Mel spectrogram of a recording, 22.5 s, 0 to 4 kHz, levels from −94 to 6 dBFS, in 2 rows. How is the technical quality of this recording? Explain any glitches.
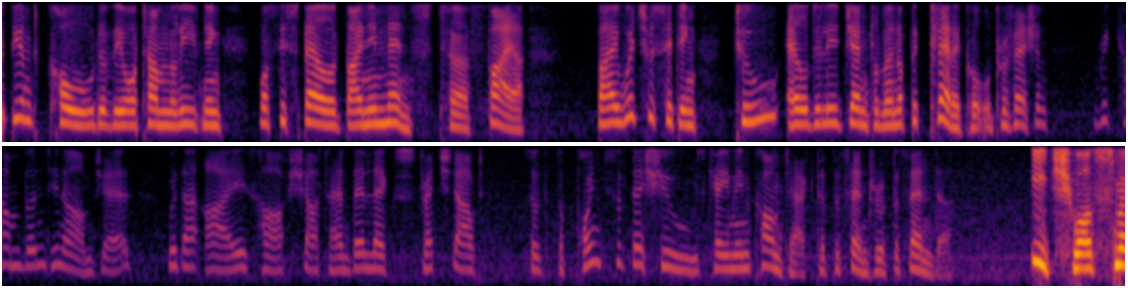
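The recording has two automatic gain changes, heard through a telephone-style call path with nothing above 4 kHz, as you'd expect from G.711 mu-law.

Automatic gain rising, 10.09 s to the end: right after "gentlemen of the clerical" the talker moves off-mic, and the input drops by about 22 dB. The gain control slowly pushes the level back up, so voice and room noise swell together.

Automatic gain falling, 21.76 to 22.14 s: after the talker moves again around 21 s, the control decides the input is too loud or too noisy and pulls the level down by about 3 dB.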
